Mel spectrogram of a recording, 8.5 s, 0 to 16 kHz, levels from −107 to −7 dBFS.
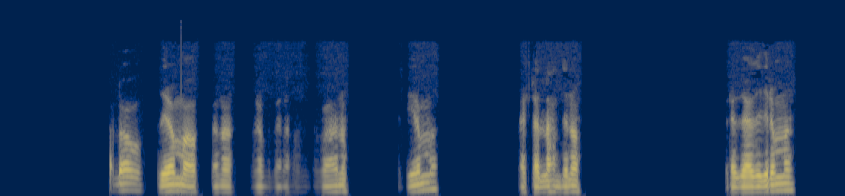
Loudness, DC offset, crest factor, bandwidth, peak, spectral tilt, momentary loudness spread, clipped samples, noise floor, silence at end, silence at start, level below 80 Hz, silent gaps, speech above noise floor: -35 LUFS; under 0.1%; 22 dB; 7 kHz; -16 dBFS; -8 dB/octave; 19 LU; under 0.1%; under -90 dBFS; 0.5 s; 1.1 s; -72 dBFS; 1.45-1.57 s, 2.02-2.12 s, 2.36-2.51 s, 3.51-3.98 s, 4.40-5.18 s, 5.85-7.25 s; over 56 dB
